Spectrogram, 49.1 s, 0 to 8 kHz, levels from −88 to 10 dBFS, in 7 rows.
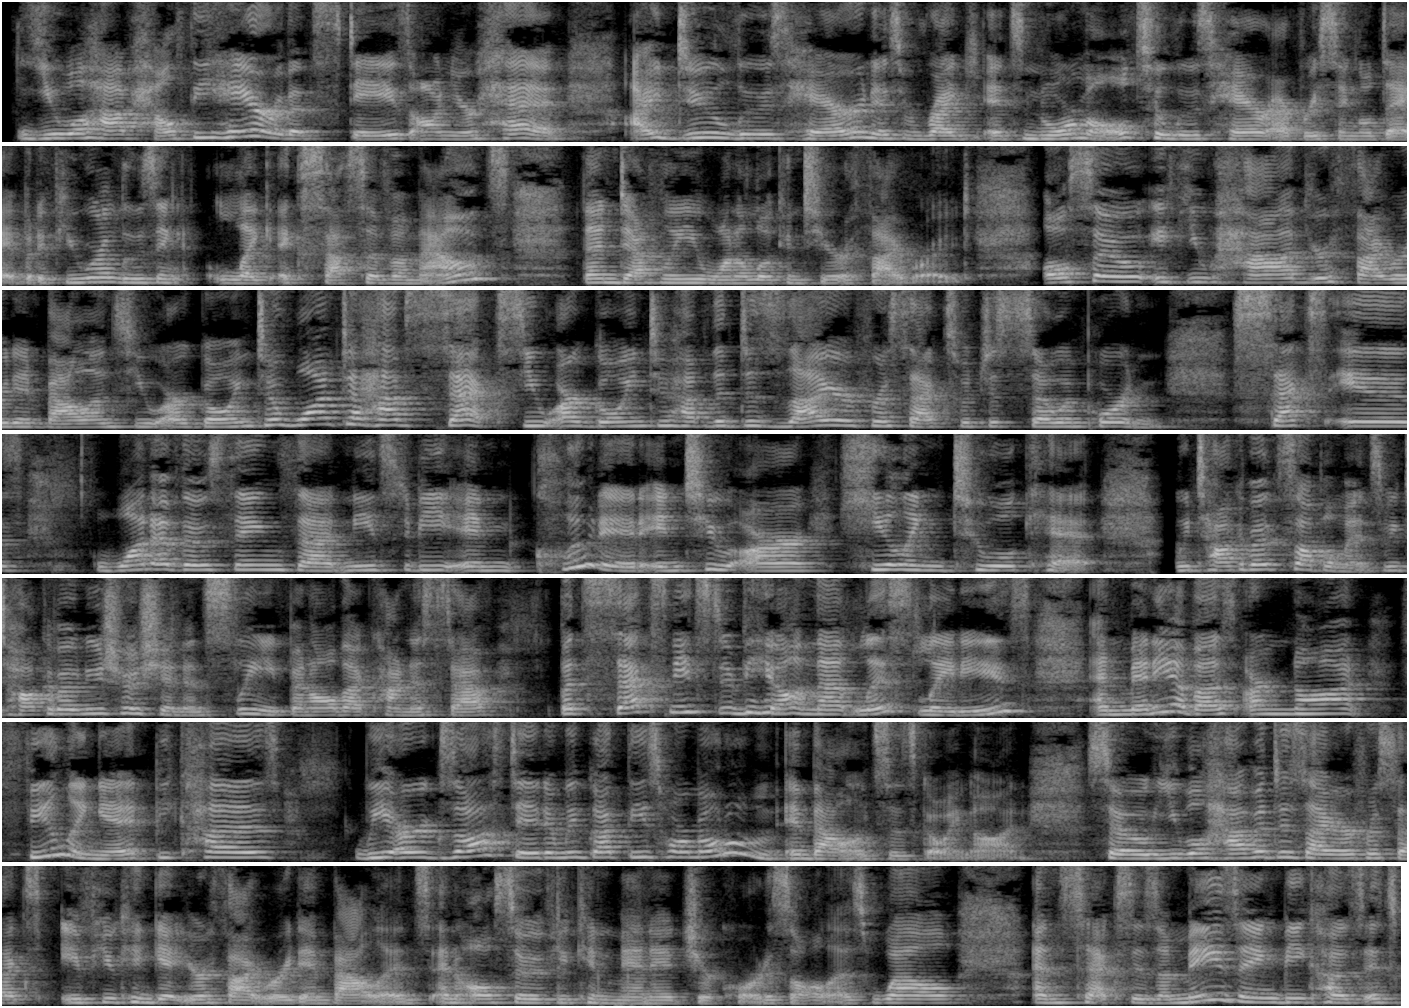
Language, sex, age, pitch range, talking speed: English, female, 20-39, 210-270 Hz, 195 wpm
